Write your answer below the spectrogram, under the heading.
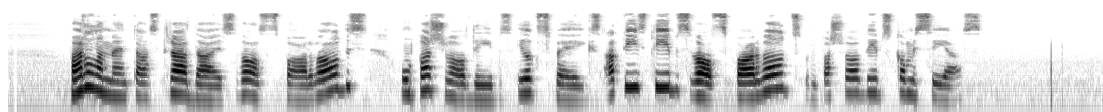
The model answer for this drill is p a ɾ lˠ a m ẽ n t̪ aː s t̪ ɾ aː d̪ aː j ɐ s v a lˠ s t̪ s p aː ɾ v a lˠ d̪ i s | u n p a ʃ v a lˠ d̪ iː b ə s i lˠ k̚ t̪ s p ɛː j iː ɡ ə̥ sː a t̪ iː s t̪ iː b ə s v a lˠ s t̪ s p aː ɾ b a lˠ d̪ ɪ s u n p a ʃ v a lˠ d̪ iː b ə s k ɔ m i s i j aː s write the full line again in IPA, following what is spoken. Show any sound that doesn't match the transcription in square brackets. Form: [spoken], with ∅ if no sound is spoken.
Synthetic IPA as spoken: p a ɾ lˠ a m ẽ n t̪ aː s t̪ ɾ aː d̪ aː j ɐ s v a lˠ s t̪ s p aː ɾ v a lˠ d̪ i s | u n p a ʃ v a lˠ d̪ iː b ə s i lˠ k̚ t̪ s p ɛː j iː ɡ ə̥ [s] a t̪ iː s t̪ iː b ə s v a lˠ s t̪ s p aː ɾ [v] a lˠ d̪ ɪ s u n p a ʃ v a lˠ d̪ iː b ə s k ɔ m i s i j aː s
